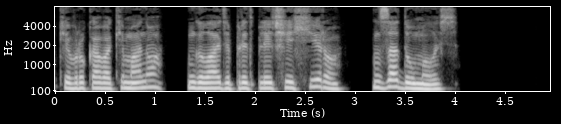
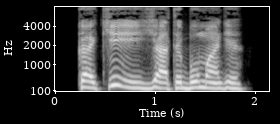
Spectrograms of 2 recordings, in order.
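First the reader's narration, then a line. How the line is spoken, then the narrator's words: Prince roaring. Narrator (Russian): взревел принц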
